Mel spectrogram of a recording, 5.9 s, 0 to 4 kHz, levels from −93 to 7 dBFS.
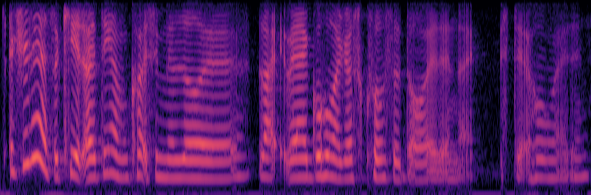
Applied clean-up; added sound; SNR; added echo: none; none; none; none.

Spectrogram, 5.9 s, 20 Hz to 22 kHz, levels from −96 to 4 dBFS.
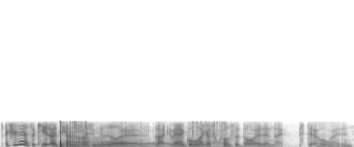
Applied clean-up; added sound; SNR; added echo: none; Coin (dropping); -2 dB; none.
